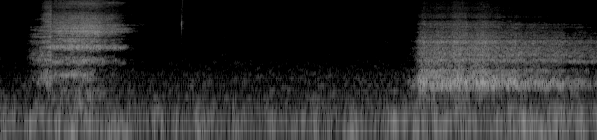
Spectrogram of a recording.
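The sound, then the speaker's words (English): A deep breath drawn in through the mouth during a guided meditation, then after a pause of a few seconds a long, breathy release; both are soft and faint, with no talk. “I want everybody to take a big, deep breath in.”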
